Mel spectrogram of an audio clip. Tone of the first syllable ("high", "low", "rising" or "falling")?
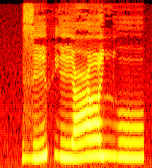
rising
